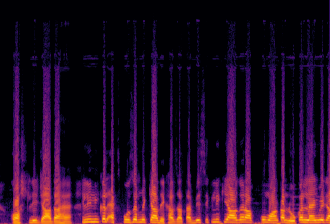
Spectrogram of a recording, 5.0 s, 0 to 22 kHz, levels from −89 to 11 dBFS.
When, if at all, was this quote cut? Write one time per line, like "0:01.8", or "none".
0:01.2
